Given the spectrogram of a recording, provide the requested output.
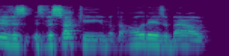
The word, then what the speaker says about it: Vaisakhi: four or five different pronunciations okay yes the pronunciation is Vaisakhi but the holiday is about it basically really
